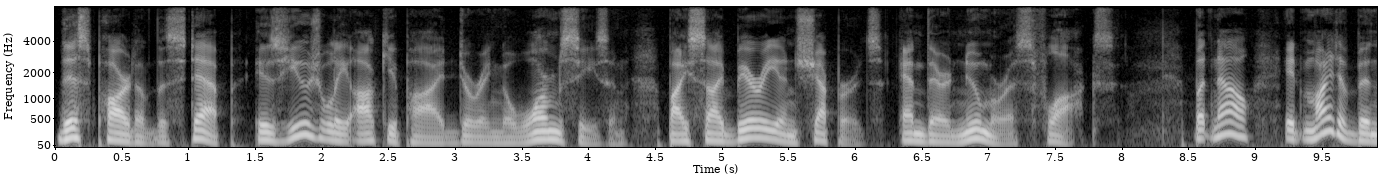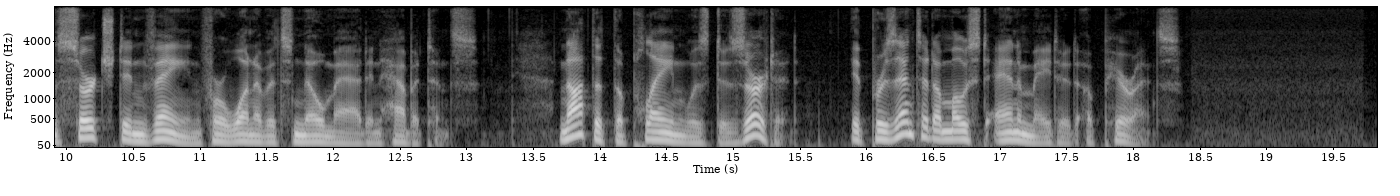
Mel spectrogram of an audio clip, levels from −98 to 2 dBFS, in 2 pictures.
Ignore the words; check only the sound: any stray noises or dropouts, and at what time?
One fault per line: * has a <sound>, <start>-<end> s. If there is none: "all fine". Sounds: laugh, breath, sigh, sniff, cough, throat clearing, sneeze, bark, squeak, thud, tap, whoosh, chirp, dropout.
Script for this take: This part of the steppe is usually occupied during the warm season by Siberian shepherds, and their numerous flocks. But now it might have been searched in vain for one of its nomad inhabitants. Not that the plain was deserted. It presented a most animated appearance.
all fine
